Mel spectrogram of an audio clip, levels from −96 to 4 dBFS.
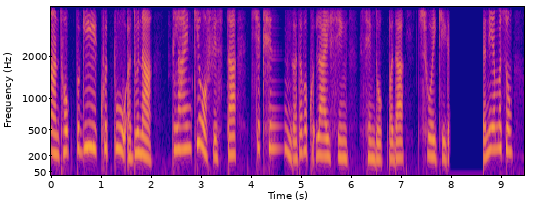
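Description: At 4.42 s the incoming packets were most likely held up on the network, so the jitter buffer ran dry and the receiver had to invent sound until they arrived. The result is a call audio freeze lasting until 4.69 s: the last sound is stretched into a fading buzz or hiss for about 0.25 s, then the speech resumes exactly where it left off. Nothing is lost, but everything after it now runs about 0.25 s late.

From 7.96 s to 8.65 s the player likely ran out of data or its thread was blocked, producing a playback stall. The output drops to silence for about 0.69 s in the middle of the speech, then carries on. Both events sit on a call path whose G.711 A-law coding leaves nothing above 4 kHz, giving the speech its narrow telephone sound throughout.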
